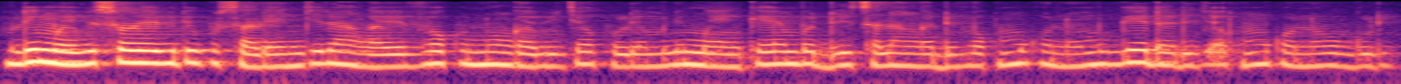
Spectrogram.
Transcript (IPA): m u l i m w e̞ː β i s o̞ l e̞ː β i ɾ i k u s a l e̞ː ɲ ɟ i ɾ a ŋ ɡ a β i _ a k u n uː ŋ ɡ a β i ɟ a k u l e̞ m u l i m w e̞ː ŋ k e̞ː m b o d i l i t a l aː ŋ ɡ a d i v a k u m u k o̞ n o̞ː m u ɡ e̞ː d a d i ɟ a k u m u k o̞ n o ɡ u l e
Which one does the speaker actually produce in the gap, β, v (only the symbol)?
v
